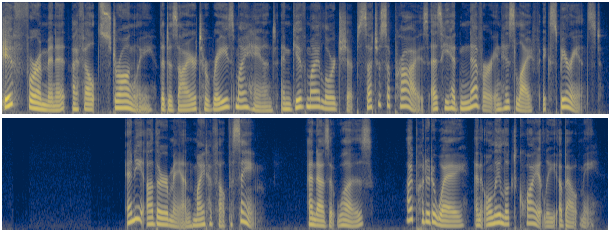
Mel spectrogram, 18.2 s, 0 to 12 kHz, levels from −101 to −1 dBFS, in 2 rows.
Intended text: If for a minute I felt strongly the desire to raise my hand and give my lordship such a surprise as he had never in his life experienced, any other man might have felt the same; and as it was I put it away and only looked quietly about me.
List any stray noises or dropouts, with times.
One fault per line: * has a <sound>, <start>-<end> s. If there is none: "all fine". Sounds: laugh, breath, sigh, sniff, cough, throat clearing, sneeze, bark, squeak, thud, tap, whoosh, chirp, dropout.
all fine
